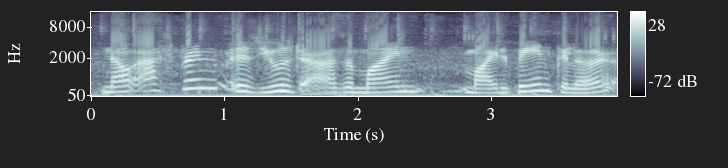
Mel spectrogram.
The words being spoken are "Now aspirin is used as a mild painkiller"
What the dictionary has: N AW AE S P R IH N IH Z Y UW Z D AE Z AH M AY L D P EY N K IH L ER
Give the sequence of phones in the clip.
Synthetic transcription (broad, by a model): N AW AE S P R IH N IH Z Y UW Z D AE Z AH M AY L P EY N K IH L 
